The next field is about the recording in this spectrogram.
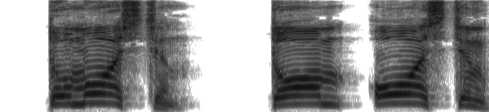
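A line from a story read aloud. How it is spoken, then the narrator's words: Boy shouting. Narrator (Russian): кричал мальчуган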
